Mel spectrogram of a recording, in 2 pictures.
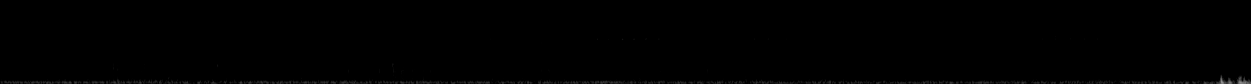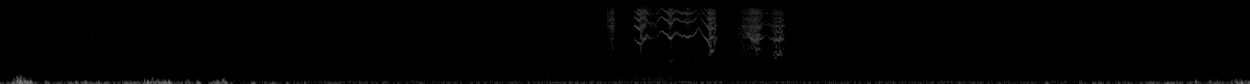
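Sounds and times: faint bird chirps: 1.6 - 14.7, 18.6 - 20.6
high wavering cries: 18.6 - 20.4.

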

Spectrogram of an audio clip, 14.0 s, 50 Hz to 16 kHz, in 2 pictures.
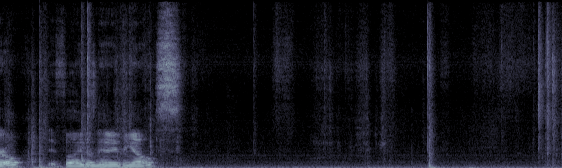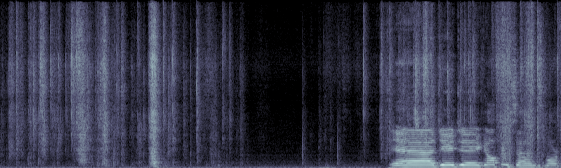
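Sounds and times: foil wrapper crinkling and tearing: 6.7 - 10.1, 11.5 - 14.0.

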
